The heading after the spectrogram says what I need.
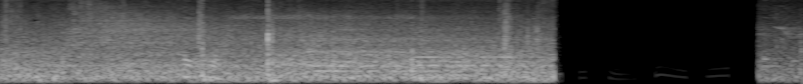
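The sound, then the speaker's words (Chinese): A basketball bouncing on a court during a game, a few dull thumps within a busy, noisy background, broken by a sudden stretch of silence before the noise returns. “打篮球也打那么好，而且看我们一遍就会了。”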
